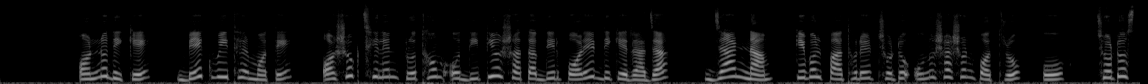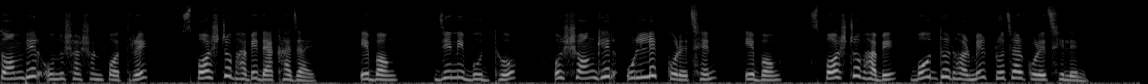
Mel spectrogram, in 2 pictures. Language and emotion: Bengali, neutral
